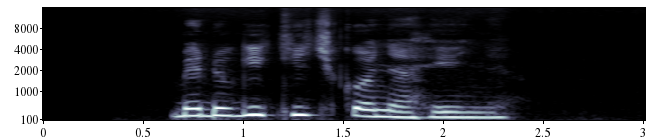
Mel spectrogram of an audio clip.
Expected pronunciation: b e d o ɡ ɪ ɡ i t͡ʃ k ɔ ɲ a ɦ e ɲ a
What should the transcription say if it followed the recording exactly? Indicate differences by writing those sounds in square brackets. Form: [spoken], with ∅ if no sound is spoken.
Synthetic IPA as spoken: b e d o ɡ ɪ [k] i t͡ʃ k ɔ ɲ a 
